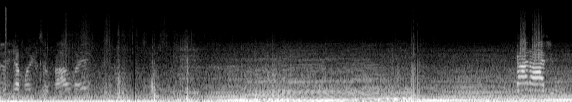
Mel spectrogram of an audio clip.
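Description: A Volkswagen up! TSI accelerating hard from a start, its engine a loud steady drone with rising harmonics through the gears, while people talk and exclaim over it inside the car.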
